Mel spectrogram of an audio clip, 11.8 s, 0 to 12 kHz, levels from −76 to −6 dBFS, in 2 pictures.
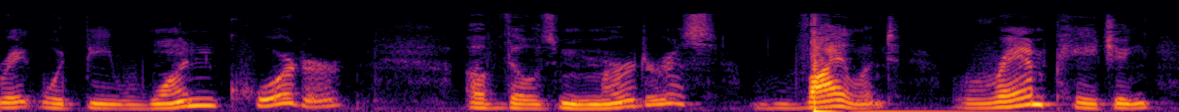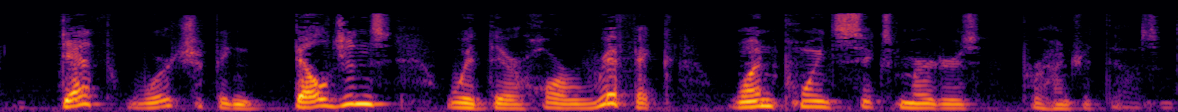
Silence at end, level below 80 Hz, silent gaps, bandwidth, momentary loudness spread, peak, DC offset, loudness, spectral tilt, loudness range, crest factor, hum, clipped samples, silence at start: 0.05 s; -48 dBFS; none; 8 kHz; 15 LU; -4 dBFS; under 0.1%; -24 LUFS; -6.5 dB/octave; 2 LU; 20 dB; none; under 0.1%; 0 s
